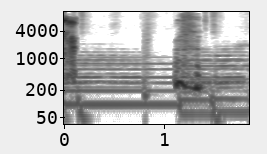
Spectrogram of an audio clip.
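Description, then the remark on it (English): A voice imitates typing with a few short, irregular mouth bursts, squeaky and clicky, over a steady low hum. “that's what typing sounds like.”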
